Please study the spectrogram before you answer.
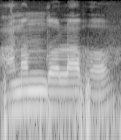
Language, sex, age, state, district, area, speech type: Odia, male, 30-45, Odisha, Kendrapara, urban, spontaneous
